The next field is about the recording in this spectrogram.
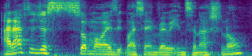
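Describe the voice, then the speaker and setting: A man's voice: mid-range voice, expressive, very fast, fairly bright tone. A man chatting casually as an interview guest, explaining things in a rambling way. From UK, West Midlands of England. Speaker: podcast guest, DJ.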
